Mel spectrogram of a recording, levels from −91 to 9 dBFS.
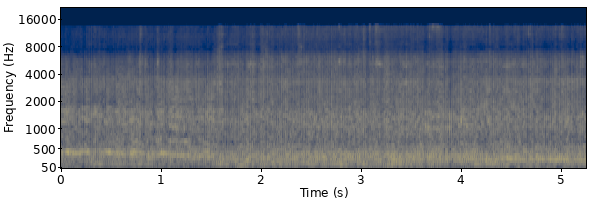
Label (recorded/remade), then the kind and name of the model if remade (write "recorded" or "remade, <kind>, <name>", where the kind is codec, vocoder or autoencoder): remade, vocoder, BigVGAN v2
